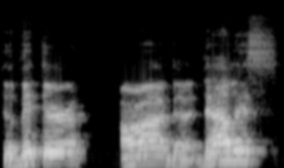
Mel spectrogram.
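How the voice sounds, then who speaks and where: A man's voice: a little high, big pitch swings, slow, a bit bright. A man hosting a sports podcast, giving recap commentary in an emphatic way and repeating points for effect. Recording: roomy, echoing room sound.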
